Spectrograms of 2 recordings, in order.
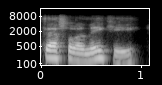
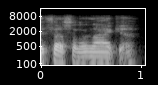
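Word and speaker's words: Thessaloniki: Now, you realize that the people at Thessaloni today, that's how you say it. People say Thessalonica.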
